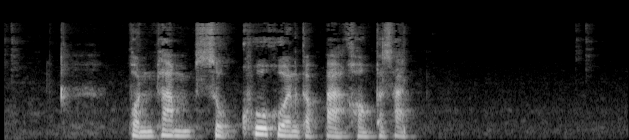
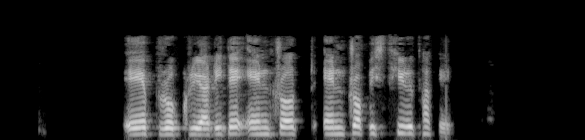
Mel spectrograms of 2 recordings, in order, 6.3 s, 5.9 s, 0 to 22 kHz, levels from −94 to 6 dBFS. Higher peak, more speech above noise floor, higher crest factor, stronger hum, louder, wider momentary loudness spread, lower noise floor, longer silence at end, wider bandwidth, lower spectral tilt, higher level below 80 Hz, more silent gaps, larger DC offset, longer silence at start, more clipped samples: about the same, -2 dBFS vs -2 dBFS; second, 45 dB vs over 74 dB; about the same, 20 dB vs 18 dB; neither; second, -20 LUFS vs -16 LUFS; first, 18 LU vs 10 LU; second, -65 dBFS vs under -90 dBFS; first, 2.2 s vs 1.35 s; first, 11.5 kHz vs 7.8 kHz; first, -6 dB/octave vs -4.5 dB/octave; about the same, -60 dBFS vs -64 dBFS; second, none vs 3.05-3.09 s, 3.18-3.22 s; neither; second, 0.6 s vs 1.25 s; neither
